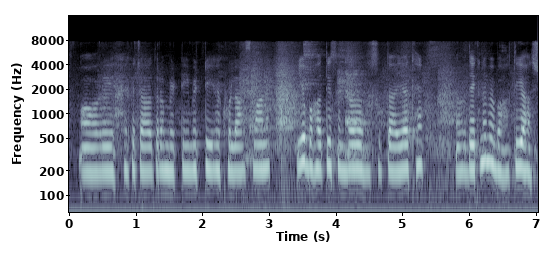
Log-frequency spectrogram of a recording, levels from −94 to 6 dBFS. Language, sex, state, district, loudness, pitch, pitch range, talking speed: Hindi, female, Bihar, Lakhisarai, -21 LUFS, 205 Hz, 195-210 Hz, 205 wpm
